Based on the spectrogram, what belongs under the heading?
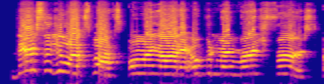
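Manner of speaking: loud, high outburst; excited realisation. Real, not acted. Vlogger realising she opened her merch first, excited outburst. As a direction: burst out loudly with the discovery.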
